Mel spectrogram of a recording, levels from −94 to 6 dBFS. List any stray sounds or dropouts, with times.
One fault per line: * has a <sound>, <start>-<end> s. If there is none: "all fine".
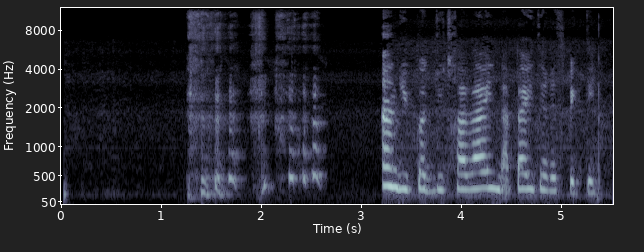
* has a laugh, 1.2-2.7 s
